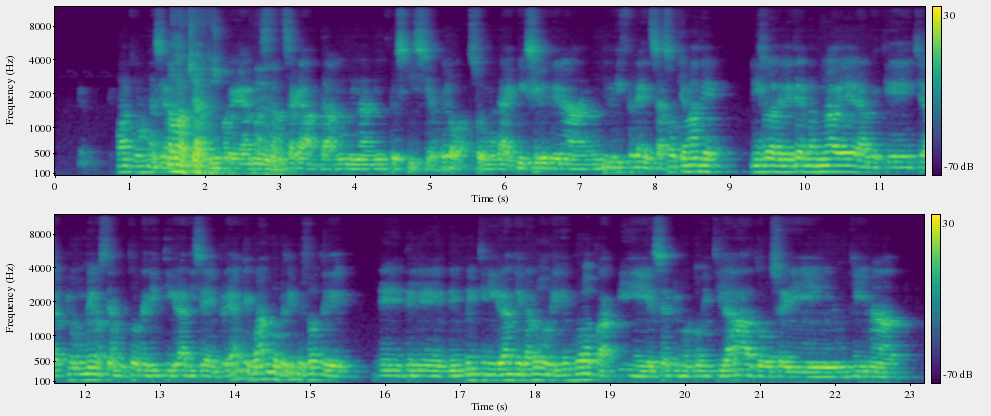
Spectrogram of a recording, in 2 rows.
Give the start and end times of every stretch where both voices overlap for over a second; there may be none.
1.5-3.0

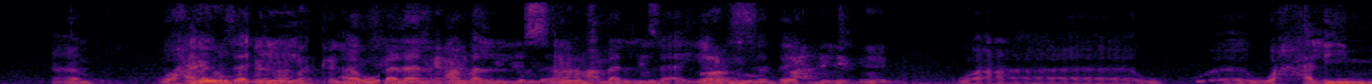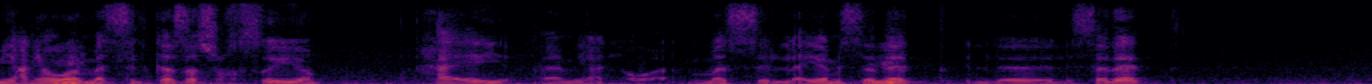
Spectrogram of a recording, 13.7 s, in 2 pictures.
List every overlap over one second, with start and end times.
0.9-4.0

